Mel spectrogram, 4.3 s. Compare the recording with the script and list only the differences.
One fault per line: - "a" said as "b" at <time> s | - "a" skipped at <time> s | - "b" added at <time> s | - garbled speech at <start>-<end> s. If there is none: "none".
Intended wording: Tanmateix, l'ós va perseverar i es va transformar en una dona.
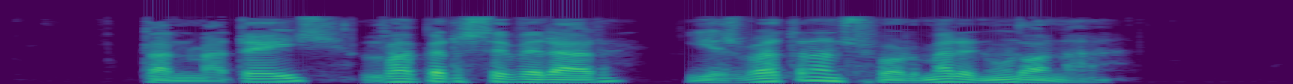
- "l'ós" skipped at 1.1 s
- "una" skipped at 3.4 s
